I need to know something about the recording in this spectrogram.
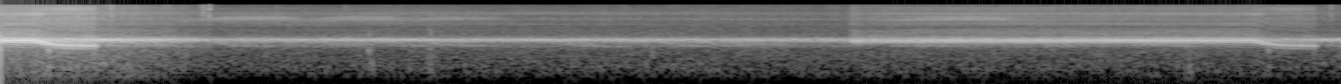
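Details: A cicada sings a steady, high, whining drone that holds one pitch without a break, in Blue Ridge Mountain wilderness.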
